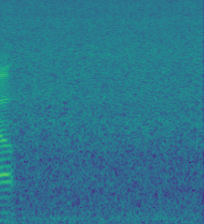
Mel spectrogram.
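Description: Steady rush of water pouring over a low concrete spillway into the creek below.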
